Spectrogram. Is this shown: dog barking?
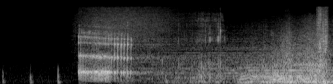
no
